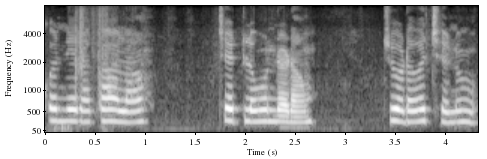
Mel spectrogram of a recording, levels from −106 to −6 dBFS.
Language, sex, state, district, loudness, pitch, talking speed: Telugu, female, Andhra Pradesh, Krishna, -15 LUFS, 260 Hz, 70 wpm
